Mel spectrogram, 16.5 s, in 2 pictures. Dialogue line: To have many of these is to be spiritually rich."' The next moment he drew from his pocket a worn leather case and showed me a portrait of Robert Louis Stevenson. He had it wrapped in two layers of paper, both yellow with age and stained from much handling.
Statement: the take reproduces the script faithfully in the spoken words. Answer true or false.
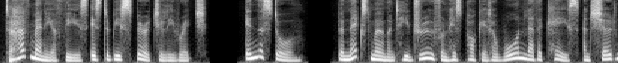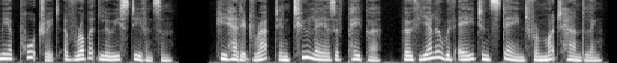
false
